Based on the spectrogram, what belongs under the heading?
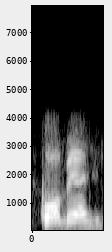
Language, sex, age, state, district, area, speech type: Bengali, male, 45-60, West Bengal, North 24 Parganas, rural, conversation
